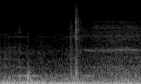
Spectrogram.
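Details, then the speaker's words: 2019 Tiffin Phaeton bedroom slide-out extending on its electric Schwintek motor, button held down throughout. Steady low electric drone and even whine with no catching or straining; not binding. Normal slide-out motor operation. "that Schwintek motor sound. We'll just hold the button down the entire time as it's going out. It's not binding,"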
